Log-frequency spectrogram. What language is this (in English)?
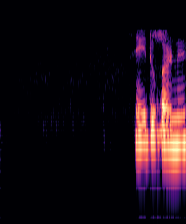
Assamese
